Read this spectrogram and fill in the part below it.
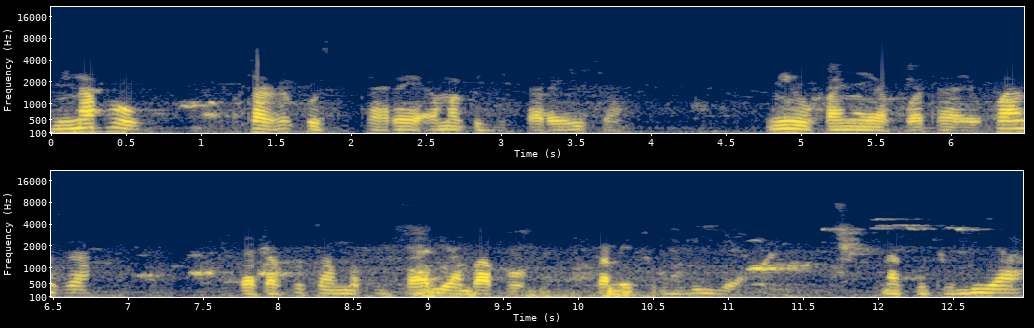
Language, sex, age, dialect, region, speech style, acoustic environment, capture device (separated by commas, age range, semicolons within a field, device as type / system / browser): Swahili, male, 25-34, Kenya - Nairobi Sheng-influenced, Kenya, focused, people talking; music; nature, mobile / Linux / Chrome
